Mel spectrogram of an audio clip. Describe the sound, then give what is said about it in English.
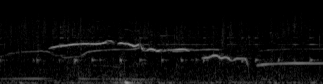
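A Maasai man whistles to call cattle out to graze, a long sliding whistle that rises and falls in a few wavering phrases, fairly clear over a faint outdoor background with a brief low thump. “The sounds of Maasai men whistling to their cattle to call them out to graze.”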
